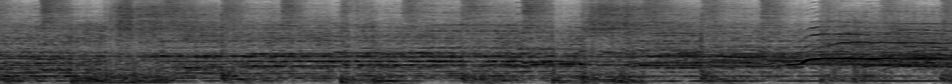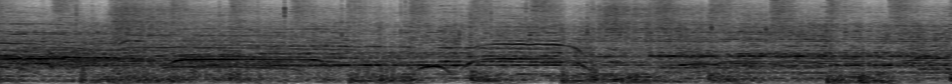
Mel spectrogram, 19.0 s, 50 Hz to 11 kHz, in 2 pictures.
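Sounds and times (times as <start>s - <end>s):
synth-rock band playing live: 0.0s - 19.0s
audience whooping: 6.0s - 15.8s.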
